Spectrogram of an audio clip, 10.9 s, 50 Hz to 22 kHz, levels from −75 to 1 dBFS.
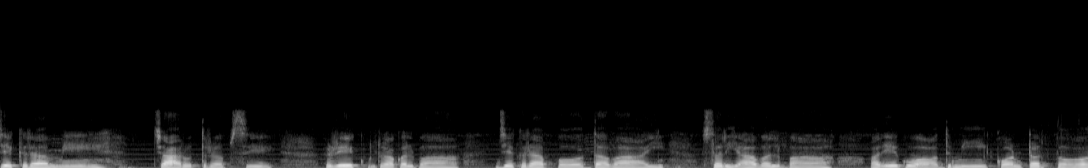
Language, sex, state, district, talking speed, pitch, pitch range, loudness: Bhojpuri, female, Uttar Pradesh, Ghazipur, 105 wpm, 205 Hz, 195-215 Hz, -20 LUFS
